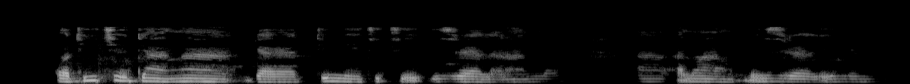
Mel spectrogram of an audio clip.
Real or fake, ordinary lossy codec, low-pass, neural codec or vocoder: real; MP3, 24 kbps; 7.2 kHz; none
